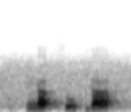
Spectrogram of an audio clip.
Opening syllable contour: high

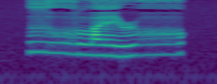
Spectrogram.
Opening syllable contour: falling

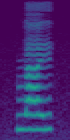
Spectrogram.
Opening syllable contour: high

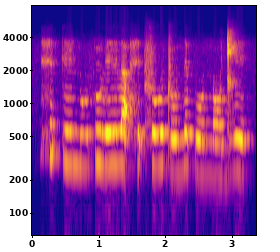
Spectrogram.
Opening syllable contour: high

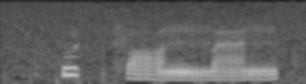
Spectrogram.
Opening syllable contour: high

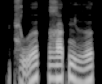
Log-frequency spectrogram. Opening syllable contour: rising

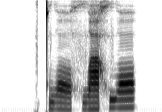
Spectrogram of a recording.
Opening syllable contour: low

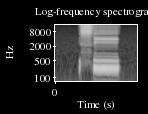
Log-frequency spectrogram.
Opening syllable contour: high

